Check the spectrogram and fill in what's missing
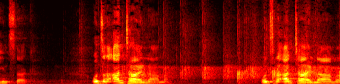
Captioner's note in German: Beifall DIE LINKE und SPD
